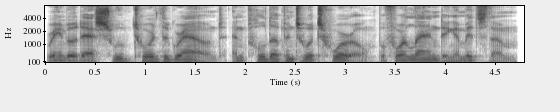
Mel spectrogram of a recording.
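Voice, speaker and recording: Reading fan fiction aloud at normal speed, this man uses a low, gravelly voice whose wide pitch swings make the scripted text sound like a lively storyteller's tale.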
